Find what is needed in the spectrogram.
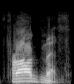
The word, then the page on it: frogmouth: American English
